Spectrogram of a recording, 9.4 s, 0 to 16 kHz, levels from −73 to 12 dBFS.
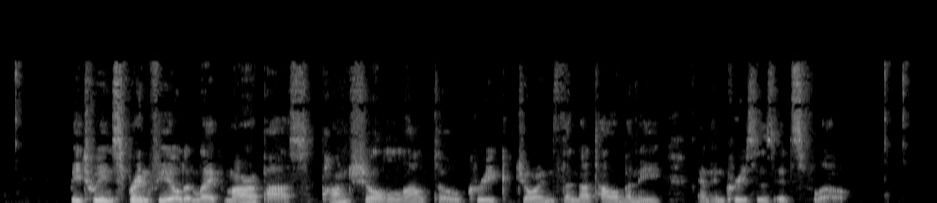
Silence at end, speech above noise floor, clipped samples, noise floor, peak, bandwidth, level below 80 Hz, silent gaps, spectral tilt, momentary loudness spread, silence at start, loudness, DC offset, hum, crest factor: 0.35 s; 44 dB; under 0.1%; -66 dBFS; -2 dBFS; 11.5 kHz; -50 dBFS; none; -4.5 dB/octave; 12 LU; 0.15 s; -22 LUFS; under 0.1%; none; 20 dB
